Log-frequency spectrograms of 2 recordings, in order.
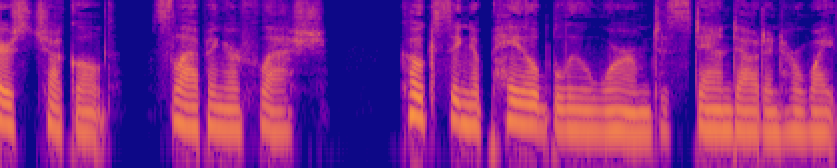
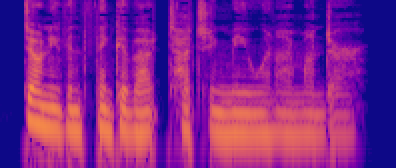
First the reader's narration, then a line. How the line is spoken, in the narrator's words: she said coldly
